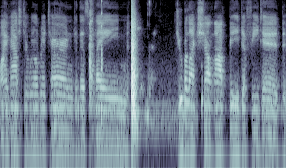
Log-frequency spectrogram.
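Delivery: loud, high-pitched voice echoing through the room. Game master voicing a disembodied voice after the boss is gone, echoing voice. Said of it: "you can hear a voice echo throughout the room".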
